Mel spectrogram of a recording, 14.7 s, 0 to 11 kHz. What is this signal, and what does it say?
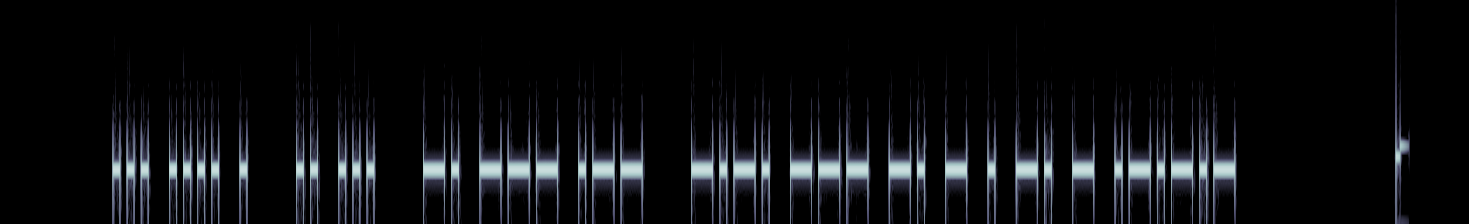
Morse code, heard as a keyed tone, about 17 wpm, 700 Hz. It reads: SHE IS NOW CONTENT.
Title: Sentences from Top 900 Words 17wpm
